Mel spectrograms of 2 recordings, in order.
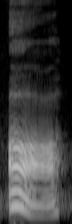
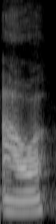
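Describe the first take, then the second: First: The word sounds like 'are'. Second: The word sounds like 'hour'. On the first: It sounds like a native speaker. The speaker calls it right. "start saying are instead" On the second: It sounds like a non-native speaker. The speaker calls it wrong. "stop saying our"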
